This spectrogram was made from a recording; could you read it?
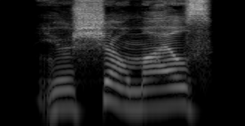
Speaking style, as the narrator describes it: he muttered

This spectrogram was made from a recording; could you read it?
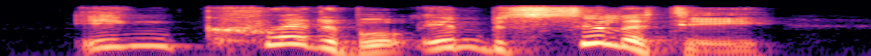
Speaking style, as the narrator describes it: he cried

